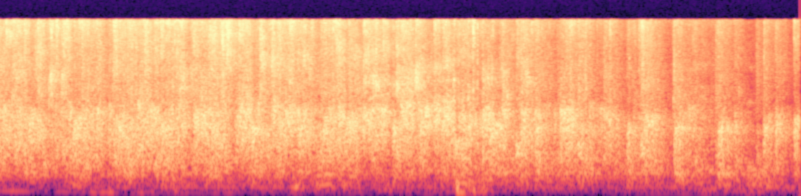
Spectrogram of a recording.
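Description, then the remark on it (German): An audience applauds a guest at the end of a talk event, many hands clapping steadily in a dense, continuous wash of sound that stays loud for several seconds before easing slightly at the end. “Einen herzlichen Applaus für den Patrick Donnerbauer.”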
